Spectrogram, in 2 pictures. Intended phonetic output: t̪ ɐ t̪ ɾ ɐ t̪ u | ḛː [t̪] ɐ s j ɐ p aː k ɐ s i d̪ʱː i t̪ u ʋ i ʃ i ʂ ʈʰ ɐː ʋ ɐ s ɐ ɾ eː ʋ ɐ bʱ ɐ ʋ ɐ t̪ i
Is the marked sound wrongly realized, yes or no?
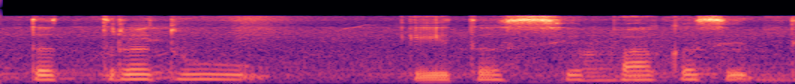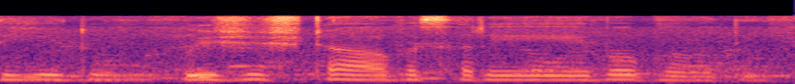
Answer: no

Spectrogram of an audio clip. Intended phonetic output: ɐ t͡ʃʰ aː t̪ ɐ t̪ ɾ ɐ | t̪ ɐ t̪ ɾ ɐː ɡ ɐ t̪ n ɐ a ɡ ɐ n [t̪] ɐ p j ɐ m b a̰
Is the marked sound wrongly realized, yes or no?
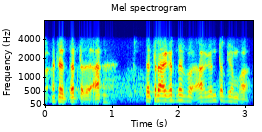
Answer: no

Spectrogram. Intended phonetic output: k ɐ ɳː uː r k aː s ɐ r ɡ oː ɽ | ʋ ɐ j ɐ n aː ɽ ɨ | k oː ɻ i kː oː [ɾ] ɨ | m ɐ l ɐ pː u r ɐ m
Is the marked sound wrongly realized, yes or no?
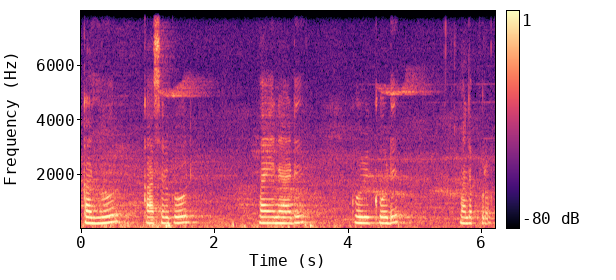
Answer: yes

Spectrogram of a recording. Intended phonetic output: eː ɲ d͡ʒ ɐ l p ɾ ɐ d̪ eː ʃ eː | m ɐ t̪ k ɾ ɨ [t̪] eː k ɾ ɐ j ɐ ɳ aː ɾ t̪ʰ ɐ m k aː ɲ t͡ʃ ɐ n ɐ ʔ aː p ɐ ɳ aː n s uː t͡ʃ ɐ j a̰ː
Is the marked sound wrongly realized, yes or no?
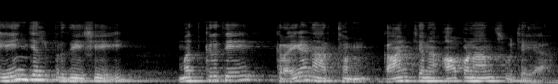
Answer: no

